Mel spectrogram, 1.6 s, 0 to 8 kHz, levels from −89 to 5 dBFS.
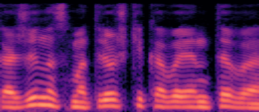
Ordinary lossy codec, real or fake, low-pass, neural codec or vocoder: MP3, 64 kbps; real; 7.2 kHz; none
